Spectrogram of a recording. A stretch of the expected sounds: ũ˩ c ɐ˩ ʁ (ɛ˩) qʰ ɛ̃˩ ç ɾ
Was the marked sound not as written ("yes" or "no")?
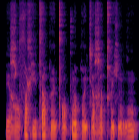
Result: no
